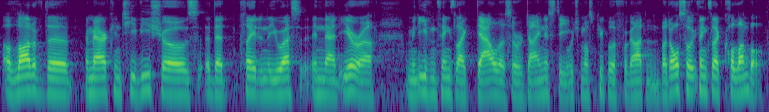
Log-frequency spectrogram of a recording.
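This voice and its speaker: A man's voice: medium pitch, level tone, brisk, a little mellow. Thoughtful man in his fifties. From West Germany. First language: German. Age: 50s. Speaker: interview guest. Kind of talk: reflective conversational storytelling.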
